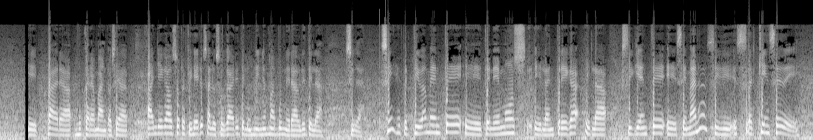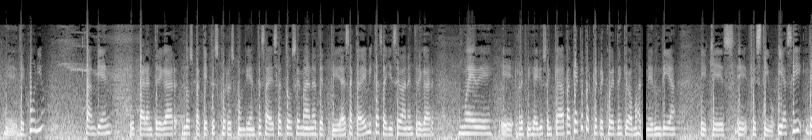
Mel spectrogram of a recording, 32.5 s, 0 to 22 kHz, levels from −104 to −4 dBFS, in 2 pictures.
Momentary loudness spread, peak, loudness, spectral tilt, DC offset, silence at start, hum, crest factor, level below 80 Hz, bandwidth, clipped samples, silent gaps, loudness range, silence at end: 5 LU; 0 dBFS; -10 LUFS; -6.5 dB/octave; under 0.1%; 0 s; none; 10 dB; -26 dBFS; 11 kHz; 0.1%; 0.51-0.56 s, 29.13-29.18 s; 2 LU; 0 s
